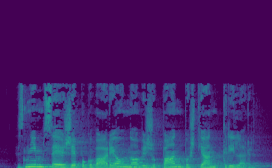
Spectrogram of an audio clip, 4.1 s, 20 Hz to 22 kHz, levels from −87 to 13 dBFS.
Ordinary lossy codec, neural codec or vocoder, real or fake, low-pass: MP3, 48 kbps; vocoder, 48 kHz, 128 mel bands, Vocos; fake; 14.4 kHz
